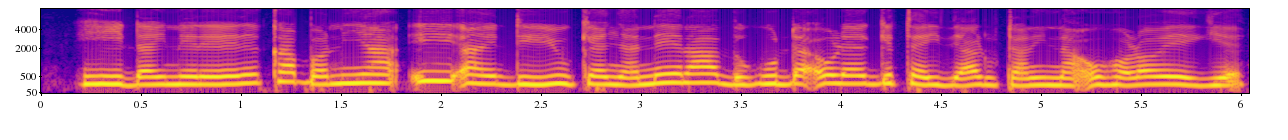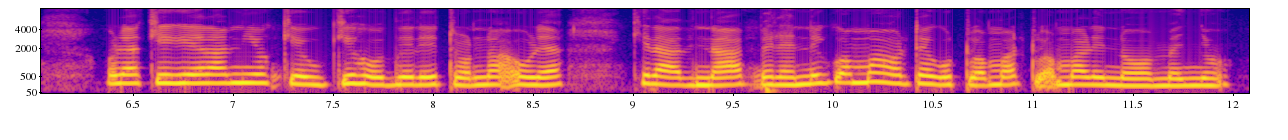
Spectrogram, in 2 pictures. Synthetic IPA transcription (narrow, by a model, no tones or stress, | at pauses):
hidaineɾeɾekabɔnijaʔiajdijukɛɲaneɾaðuɣudaʔoɾeɛɡetɛiðaɾutanina̰ʔoɦɔɾɔeɣeɛoɾeakeɣeɾaniɔkeukeɦoðeɾetɔnaʔoɾeakeɾaðinapɛɾɛneɣwɔmahɔtɛɣotwamatua̰maɾenɔːmɛɲɔ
